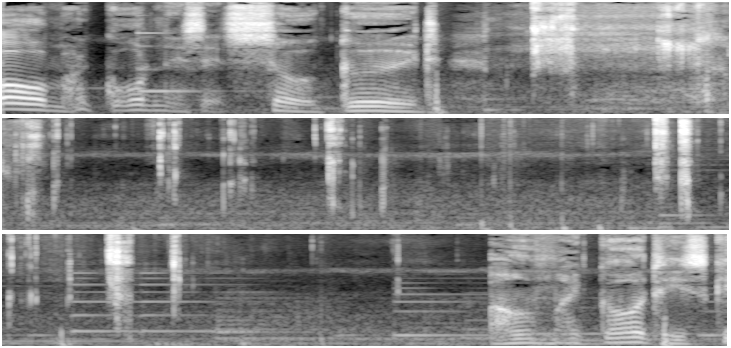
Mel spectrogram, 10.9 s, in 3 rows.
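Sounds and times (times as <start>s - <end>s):
speech: 0.0s - 4.0s, 9.7s - 10.8s
chewing and sucking boiled peanuts: 2.5s - 8.9s
slurping hot boiled peanuts: 2.6s - 5.7s, 6.8s - 8.3s.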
